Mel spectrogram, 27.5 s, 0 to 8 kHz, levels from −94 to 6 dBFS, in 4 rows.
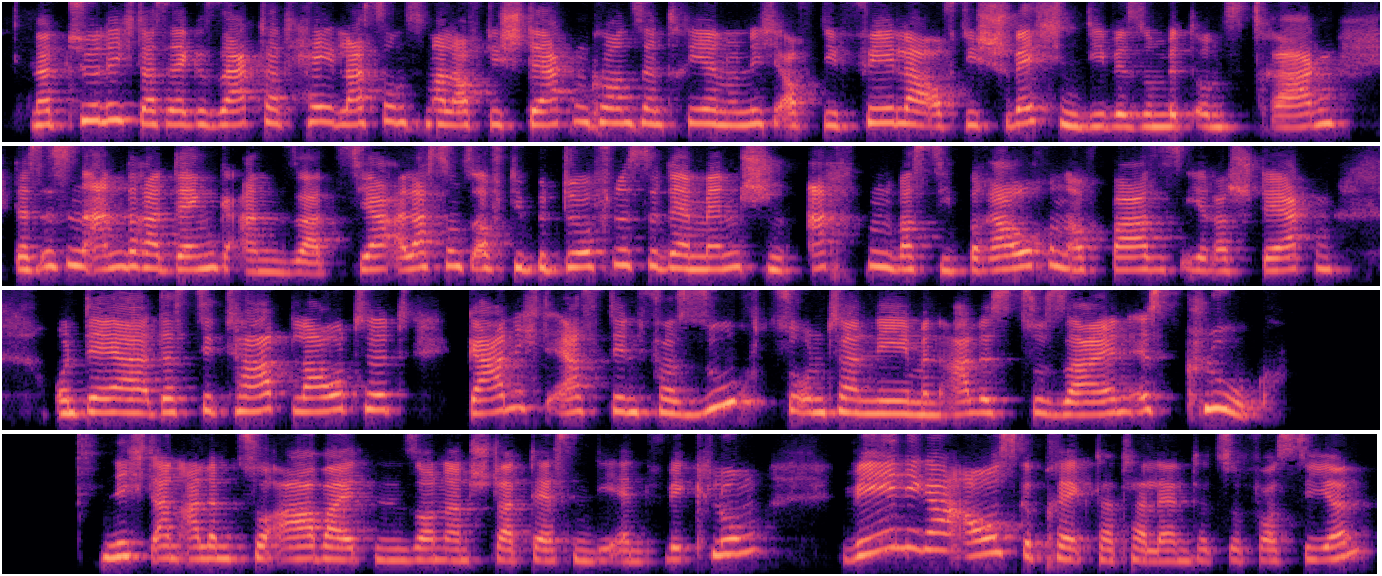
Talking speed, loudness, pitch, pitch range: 170 wpm, -19 LUFS, 260 Hz, 230-290 Hz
